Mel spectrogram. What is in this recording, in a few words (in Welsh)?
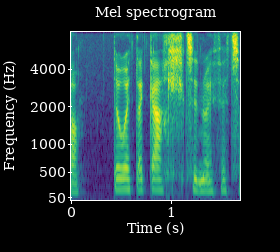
"gallt", Welsh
